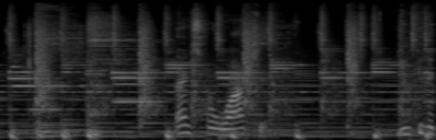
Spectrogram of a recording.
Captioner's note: voiceover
